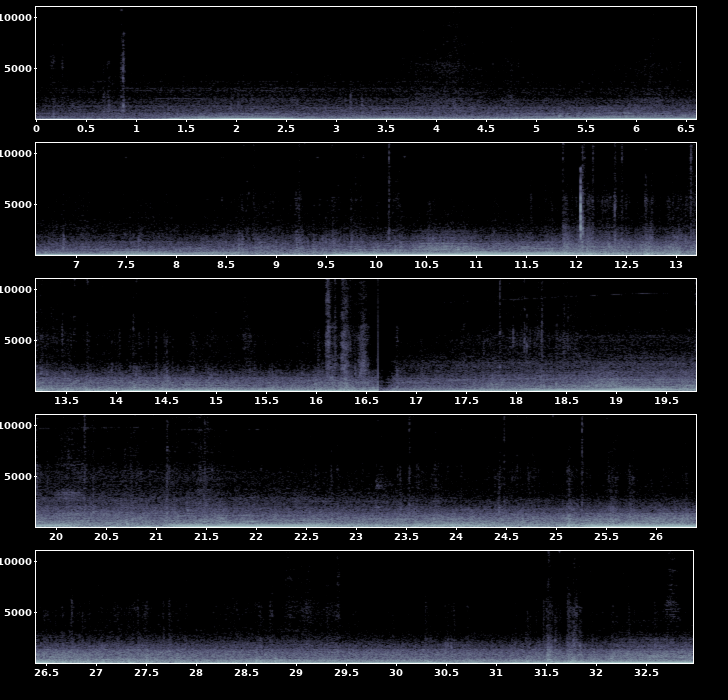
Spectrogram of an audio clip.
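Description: Car engine heard from inside the cabin, accelerating again and again: its note climbs in pitch and drops back at each gear change, with steadier cruising stretches between. The sound cuts out suddenly for a moment about halfway through.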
